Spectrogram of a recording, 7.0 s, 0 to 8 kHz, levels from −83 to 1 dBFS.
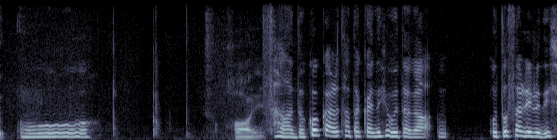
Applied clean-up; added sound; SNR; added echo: none; none; none; none.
